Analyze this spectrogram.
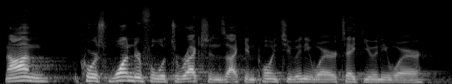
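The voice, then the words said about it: Sarcastic delivery. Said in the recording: “that was sarcasm”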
